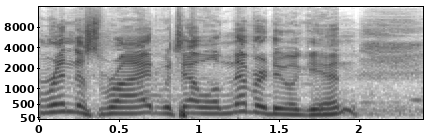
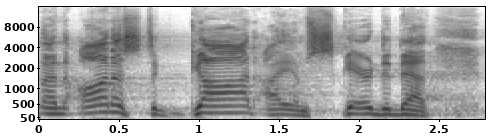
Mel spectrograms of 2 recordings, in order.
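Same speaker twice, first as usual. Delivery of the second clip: ordinary talk, nothing marked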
